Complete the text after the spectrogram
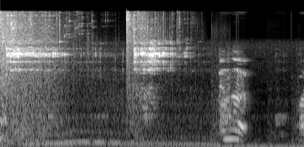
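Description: Metal crunches and scrapes as a truck tumbles onto the ground.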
